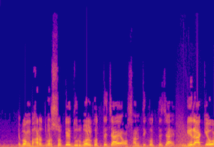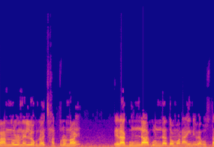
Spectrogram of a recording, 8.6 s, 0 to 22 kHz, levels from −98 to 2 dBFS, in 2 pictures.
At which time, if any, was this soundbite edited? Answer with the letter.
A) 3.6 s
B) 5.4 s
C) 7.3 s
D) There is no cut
A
